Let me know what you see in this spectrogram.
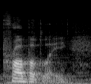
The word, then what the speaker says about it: probably: Same thing happens here in number five, probably. This one, again, too long, we get rid of one of those syllables and we say probably.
